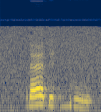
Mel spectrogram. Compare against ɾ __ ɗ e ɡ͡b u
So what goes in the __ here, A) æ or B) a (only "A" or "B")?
A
